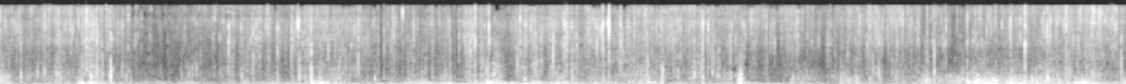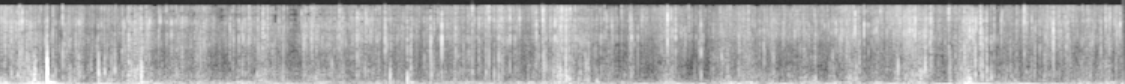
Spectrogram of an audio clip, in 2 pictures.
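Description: A small ball of crumpled clear plastic wrap is crinkled by fingertips over the mic, giving a continuous stream of dense, crackling crinkles with bright high-end snaps. Occasional sharper pops stand out above a steady low rumble underneath.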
